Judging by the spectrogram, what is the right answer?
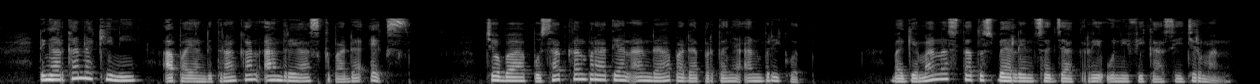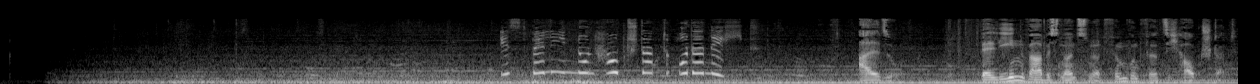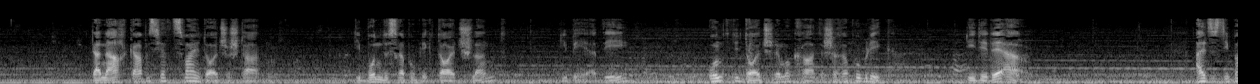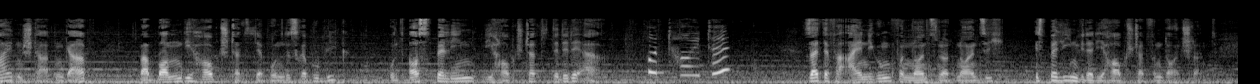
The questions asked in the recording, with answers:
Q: Bagaimana status Berlin sejak reunifikasi Jerman?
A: Sejak kedua negara Jerman bersatu kembali pada tahun 1990, Berlin kembali menjadi ibu kota Jerman.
